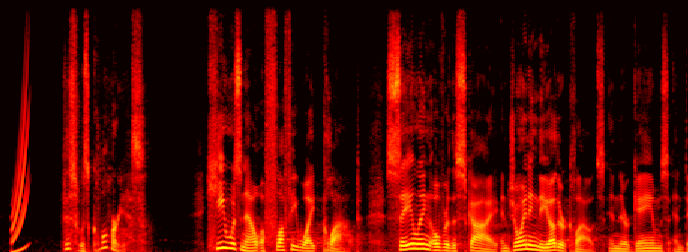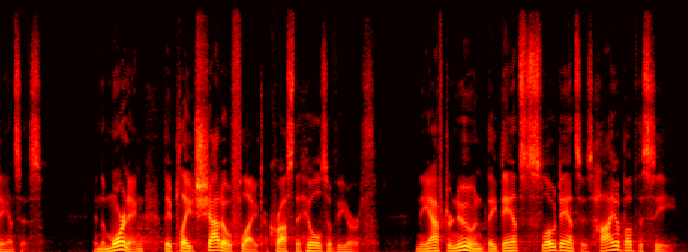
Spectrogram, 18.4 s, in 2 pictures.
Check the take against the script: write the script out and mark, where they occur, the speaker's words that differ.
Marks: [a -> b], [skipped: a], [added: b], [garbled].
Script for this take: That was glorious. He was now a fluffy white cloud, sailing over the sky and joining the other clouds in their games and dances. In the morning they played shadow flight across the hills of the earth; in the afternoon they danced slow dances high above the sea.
[That -> This] was glorious. He was now a fluffy white cloud, sailing over the sky and joining the other clouds in their games and dances. In the morning they played shadow flight across the hills of the earth; in the afternoon they danced slow dances high above the sea.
